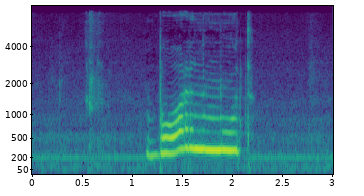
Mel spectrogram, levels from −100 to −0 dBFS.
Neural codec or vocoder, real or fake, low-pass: codec, 16 kHz, 4 kbps, FunCodec, trained on LibriTTS, 50 frames a second; fake; 7.2 kHz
